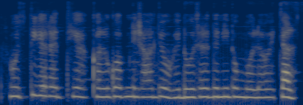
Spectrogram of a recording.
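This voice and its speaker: This young woman's voice is a little high and dark-toned, with a flat delivery at a moderate pace. As a girlfriend, she chats casually and intimately with her partner over the phone, teasing and questioning. The recording is dry, muffled, and lo-fi.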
